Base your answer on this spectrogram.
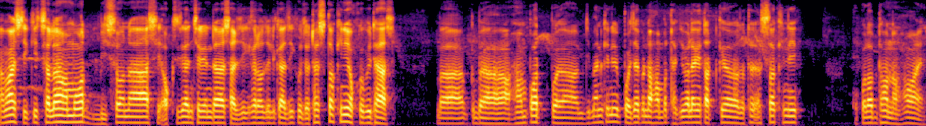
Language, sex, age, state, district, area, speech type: Assamese, male, 18-30, Assam, Golaghat, rural, spontaneous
